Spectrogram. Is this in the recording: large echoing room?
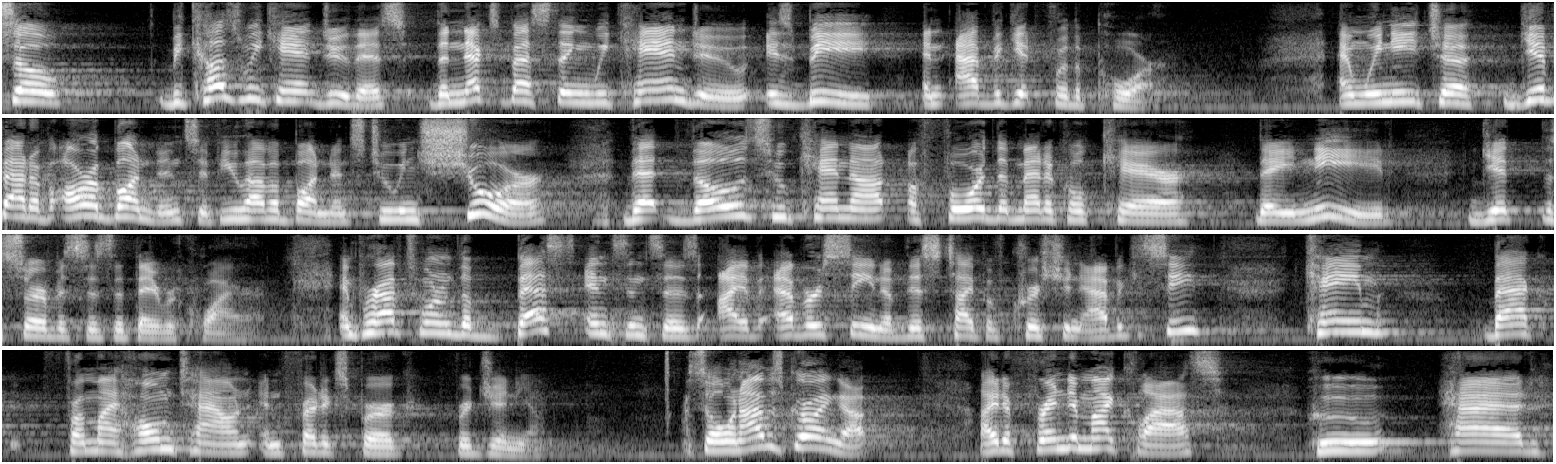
yes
